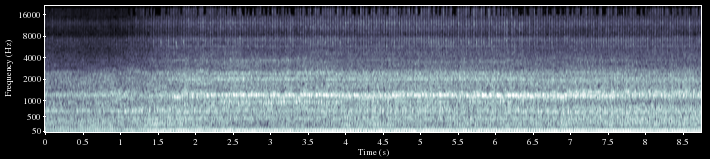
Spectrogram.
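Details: 2013 Triumph Tiger Explorer motorcycle, 31,000 km, ticking when cold and warm; a steady idle carries a fast, light, even tick, like valvetrain chatter; the cause is not confirmed, and the owner is having the dealer do the valves.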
